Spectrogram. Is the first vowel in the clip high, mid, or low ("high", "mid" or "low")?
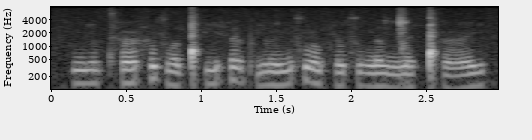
high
